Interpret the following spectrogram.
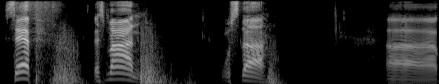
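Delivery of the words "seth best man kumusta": loud, high call to his best man. Real, not acted. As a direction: shout his name across the room.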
